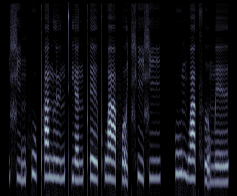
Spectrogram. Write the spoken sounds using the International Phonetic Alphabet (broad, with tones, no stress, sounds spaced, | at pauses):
ɕ ḭ˨˩ ŋ f u˥˨ pʰ a˦ n l y˨˦ n t̪ʰ j ɛ˨˦ n pʰ e˥˨ ɪ̯ pʰ w ä˥˨ f ɤ̰˨˩ t͡ɕʰ i˥˨ ɕ i˦ | u˦ m w ä˦ t͡sʰ ɹ̩˨˩ m e˨˦ ɪ̯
